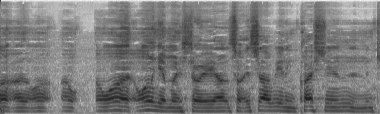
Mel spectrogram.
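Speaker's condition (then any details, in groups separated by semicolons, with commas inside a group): Traumatic brain injury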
